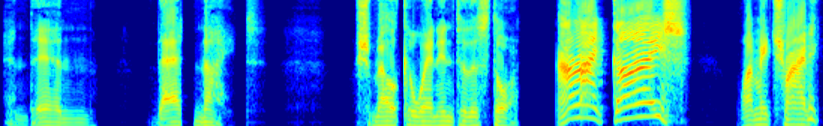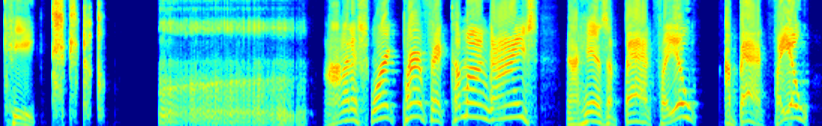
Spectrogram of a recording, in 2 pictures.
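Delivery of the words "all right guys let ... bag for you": high excited gang boss; rally the thieves, bright and eager; gleeful thief leader. Acted. Thief boss voiced in story.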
